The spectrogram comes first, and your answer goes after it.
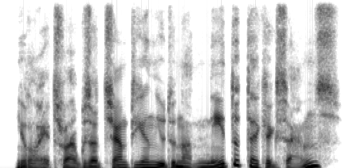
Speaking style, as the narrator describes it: Fleur reminded her, though her tone made clear that she understood that whether they were needed was beside the point

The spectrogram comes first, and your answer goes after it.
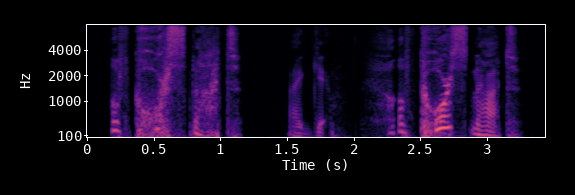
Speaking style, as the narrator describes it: I gasped

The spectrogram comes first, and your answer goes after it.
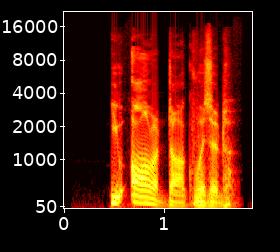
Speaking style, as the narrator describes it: Smith snapped

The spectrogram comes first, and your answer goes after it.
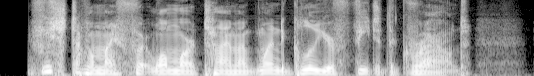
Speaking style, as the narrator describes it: she hissed at him

